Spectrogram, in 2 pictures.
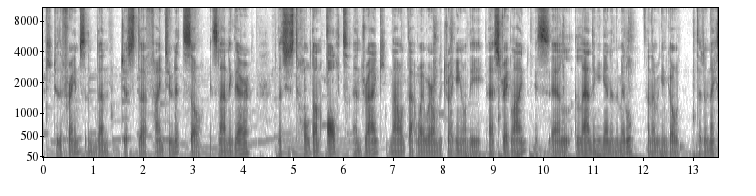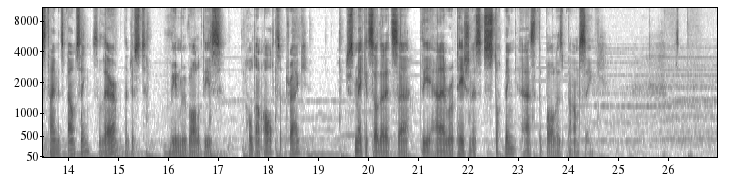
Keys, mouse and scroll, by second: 0.9 click, 3.3 click, 4.2 click, 6.1-6.6 alt+scroll, 6.6-7.8 alt+click, 6.8 click, 7.9-9.2 alt+scroll, 9.4 alt+middle click, 9.7 alt+space, 9.7 click, 10.3 click, 10.7 click, 15.0 click, 15.3 click, 15.8 click, 17.8-20.4 alt+click, 19.4 alt+click, 19.6 click, 20.0 click, 20.9 alt+click, 21.7 click, 25.2 click, 25.7 Left, 26.0 click, 26.3 alt+middle click, 26.5 click, 26.7 alt+click.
